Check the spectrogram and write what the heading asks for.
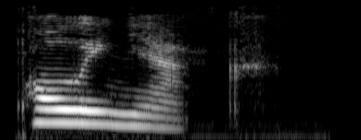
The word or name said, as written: polignac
